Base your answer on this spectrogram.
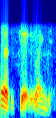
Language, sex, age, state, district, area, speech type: Tamil, female, 45-60, Tamil Nadu, Thoothukudi, rural, conversation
